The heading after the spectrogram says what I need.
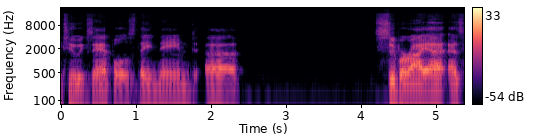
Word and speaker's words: Tsuburaya: They spelled, to name two examples, they named Subaraya as how it's supposed to be pronounced, and it was spelled and pronounced Surabaya.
